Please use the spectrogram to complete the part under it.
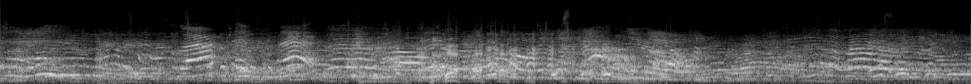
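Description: Young children chatter and squeal excitedly close by.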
